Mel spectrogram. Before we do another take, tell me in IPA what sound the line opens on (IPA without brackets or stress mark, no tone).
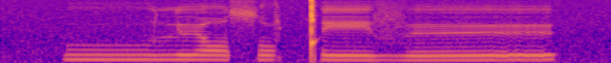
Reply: uː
